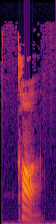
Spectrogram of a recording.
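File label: "kho2", Teochew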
